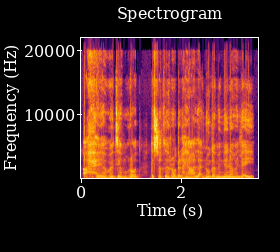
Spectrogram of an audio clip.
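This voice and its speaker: A woman's voice: very deep voice, level tone, very fast, husky, pitched below the performer's own voice. Woman doing a playful mocking young Egyptian man. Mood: teasing. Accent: Egyptian Arabic. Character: teasing joking young man.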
